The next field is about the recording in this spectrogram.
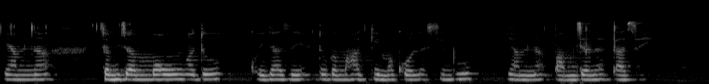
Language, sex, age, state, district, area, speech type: Manipuri, female, 18-30, Manipur, Bishnupur, rural, spontaneous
